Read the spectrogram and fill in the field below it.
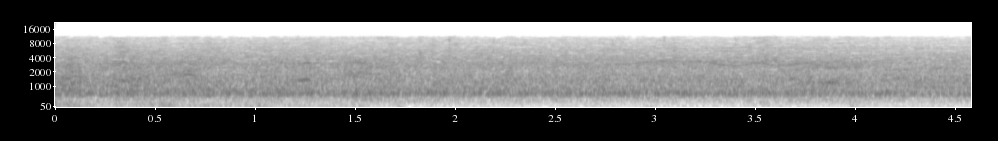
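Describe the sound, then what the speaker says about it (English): A football stadium crowd at a Penn State game roars in a dense, steady wall of noise as fans get behind the defense on third down. "Decibels rising as the crowd gets behind this defense on third down."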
